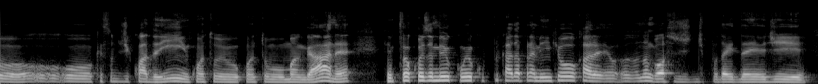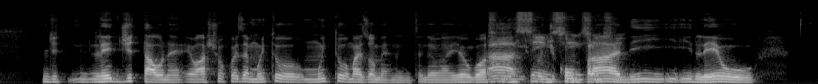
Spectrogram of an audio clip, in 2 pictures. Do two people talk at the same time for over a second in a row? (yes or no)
yes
